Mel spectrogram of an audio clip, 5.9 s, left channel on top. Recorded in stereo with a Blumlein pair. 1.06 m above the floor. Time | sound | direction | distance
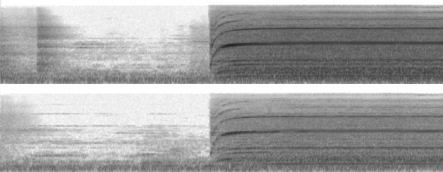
2.8 | a blender | 35° left | 0.8 m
